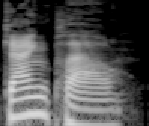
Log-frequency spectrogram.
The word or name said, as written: gangplow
